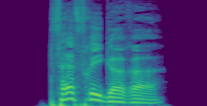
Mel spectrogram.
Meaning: inflection of pfeffrig: 1. strong/mixed nominative/accusative feminine singular comparative degree 2. strong nominative/accusative plural comparative degree
- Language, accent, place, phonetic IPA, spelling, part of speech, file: German, Germany, Berlin, [ˈp͡fɛfʁɪɡəʁə], pfeffrigere, adjective, De-pfeffrigere.ogg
